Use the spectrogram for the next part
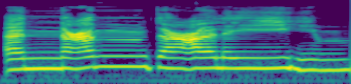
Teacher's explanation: नून को थोड़ा सा पकड़ते हैं और साथ में लेके चलते हैं, आइन को भी पकड़ते हैं और साथ में लेके चलते हैं। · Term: तवस्सुत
